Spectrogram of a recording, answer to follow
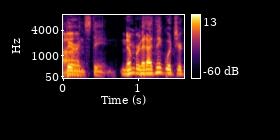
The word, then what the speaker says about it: Berenstain: We're slipping between the universes, and in other universes, it's Berenstein, not Berenstain. Okay. Because we have to admit, Berenstain does not sound as good. It may be pronounced Berenstain, but I think what you're getting at is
